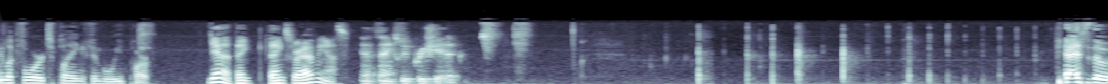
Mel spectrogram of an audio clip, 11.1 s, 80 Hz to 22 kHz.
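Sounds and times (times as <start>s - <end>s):
speech: 0.0s - 4.9s, 10.6s - 11.0s
sparse hand clapping applause from a few people: 7.0s - 10.2s.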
